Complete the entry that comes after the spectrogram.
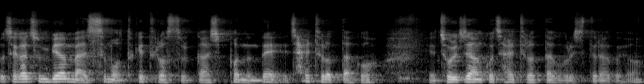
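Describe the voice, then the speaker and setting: This man talks at a fairly quick pace in a calm tone, his pitch fairly low with ordinary variation. Room echo is audible. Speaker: pastor. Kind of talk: sermon. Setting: church.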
